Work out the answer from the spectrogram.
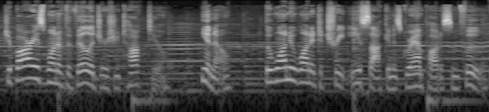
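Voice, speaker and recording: An actress playing a shrewd, confident desert mercenary in a video game cutscene, with a wry, matter-of-fact delivery. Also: female voice, lowish voice, animated, fairly quick, close to an everyday voice. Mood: confident, explaining. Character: shrewd, self-assured adult female desert mercenary. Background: background game music.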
